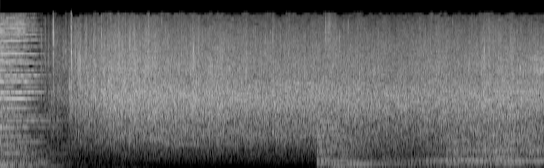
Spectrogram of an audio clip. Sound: audience Clapping

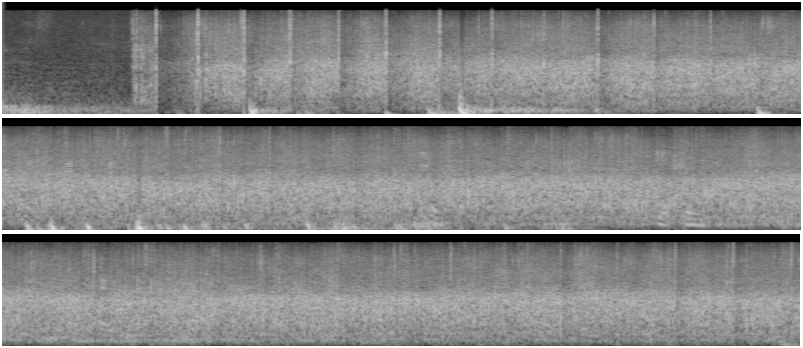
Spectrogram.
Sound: applause

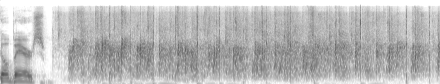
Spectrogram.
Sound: audience clapping

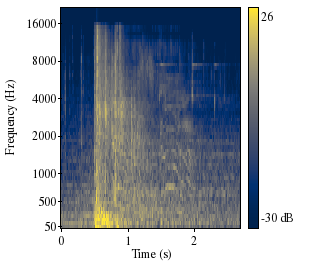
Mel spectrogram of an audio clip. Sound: yells

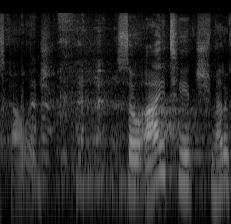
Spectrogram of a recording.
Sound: panelists laughing

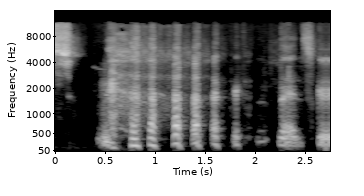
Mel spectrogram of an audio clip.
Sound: laughs

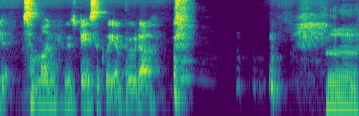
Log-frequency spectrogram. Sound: laughs

